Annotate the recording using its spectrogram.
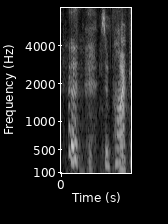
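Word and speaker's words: Zipacna: hear what saidia s that's how you pronounce it okay zupac Tupac right in the middle in my mythology zupak is a demon the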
